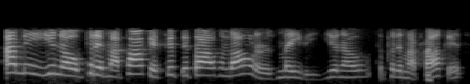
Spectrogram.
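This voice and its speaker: A man's voice: very high-pitched, moderate pace. A man in his sixties, a homeowner on a phone call, talking hesitantly with many fillers and short laughs. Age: 60s. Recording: tinny phone line.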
